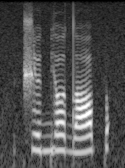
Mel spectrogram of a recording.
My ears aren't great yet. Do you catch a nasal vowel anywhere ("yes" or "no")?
no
